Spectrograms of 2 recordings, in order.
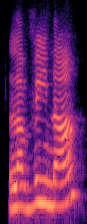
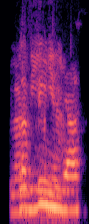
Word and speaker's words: Lavinia: Laviana, sorry, sorry, I don't know how to pronounce the name. Lavinia, sorry, Lavinia.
